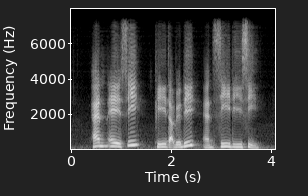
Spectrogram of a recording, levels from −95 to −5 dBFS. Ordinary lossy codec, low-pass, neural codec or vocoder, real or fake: none; 7.2 kHz; codec, 16 kHz, 0.7 kbps, FocalCodec; fake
